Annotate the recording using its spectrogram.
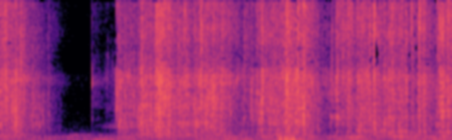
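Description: Small clear plastic packet of metal eyelets crinkling as it is handled, with a brief lull just after the start.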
